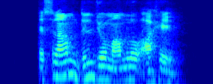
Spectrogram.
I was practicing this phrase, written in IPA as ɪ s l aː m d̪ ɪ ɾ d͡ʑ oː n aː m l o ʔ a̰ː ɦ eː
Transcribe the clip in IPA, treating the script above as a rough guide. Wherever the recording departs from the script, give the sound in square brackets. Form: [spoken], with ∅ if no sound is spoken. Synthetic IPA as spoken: ɪ s l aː m d̪ ɪ [l] d͡ʑ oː [m] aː m l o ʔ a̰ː ɦ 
